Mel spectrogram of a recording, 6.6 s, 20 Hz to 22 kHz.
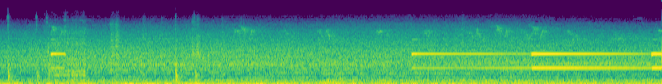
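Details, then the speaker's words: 2006 Lexus IS 250 sat nearly a year, after battery swap/jump with dash electronics on; repeated two-note warning chime while engine never catches despite fuel; no-start, owner suspects starter or weak battery. "Not looking good. It's got fuel. It sounds like it's trying. I think it might be the starter. All right, so it won't start."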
